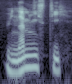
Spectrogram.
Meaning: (noun) amnesty; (verb) inflection of amnistier: 1. first/third-person singular present indicative 2. first-person singular present subjunctive 3. second-person singular imperative
- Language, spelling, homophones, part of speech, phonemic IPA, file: French, amnistie, amnistient / amnisties, noun / verb, /am.nis.ti/, Fr-amnistie.ogg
